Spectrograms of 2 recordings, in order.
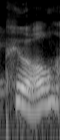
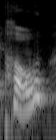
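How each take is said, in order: First: It is said with an Australian accent. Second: It is said with a New Zealand accent.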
